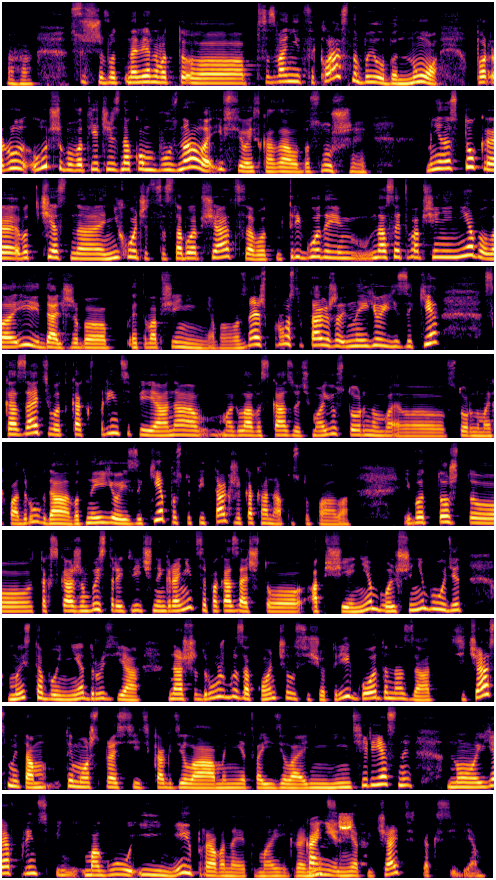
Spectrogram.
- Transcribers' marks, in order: tapping
- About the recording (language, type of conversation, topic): Russian, advice, Как реагировать, если бывший друг навязывает общение?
